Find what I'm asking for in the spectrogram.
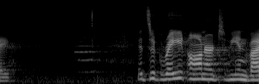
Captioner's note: squeaking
